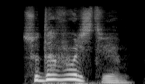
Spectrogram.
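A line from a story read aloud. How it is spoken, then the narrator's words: Cheerful reply. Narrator (Russian): радостно откликнулась Полумна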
